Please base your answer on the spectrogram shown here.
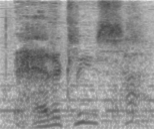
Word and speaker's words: Heracles: Heracles? Yeah, that! That is how it's supposed to be pronounced.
